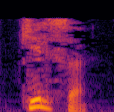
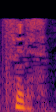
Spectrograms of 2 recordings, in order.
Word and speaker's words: Кельс: Это полемическая работа против Кельса. – В латинском прочтении Цельс. – Да, если мы произносим по-гречески, то Кельс, а по-латыни против Цельса. Эта работа несколько необычная.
